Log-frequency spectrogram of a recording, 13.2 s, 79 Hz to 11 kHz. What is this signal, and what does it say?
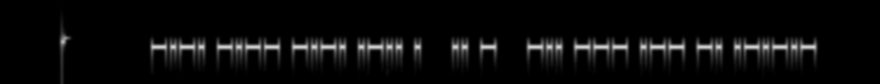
Morse code, heard as a keyed tone, about 17 wpm, 700 Hz. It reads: CYCLE IT DOWN.
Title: Sentences from Top 1000 Words - Review Part 6 - 17wpm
